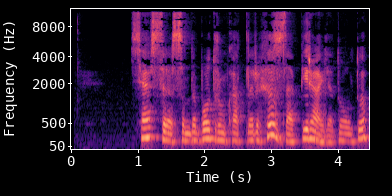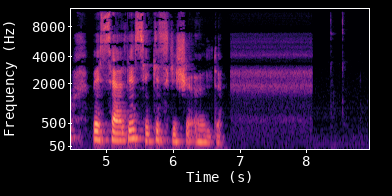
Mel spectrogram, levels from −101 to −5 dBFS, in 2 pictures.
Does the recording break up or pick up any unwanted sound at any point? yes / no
no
